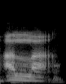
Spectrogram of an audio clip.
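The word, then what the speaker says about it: ألا: An, la, dibaca semuanya, baik yang ada nunnya ataupun yang bertasdid lamnya tadi, itu dibaca sama. Allah. Cara bacanya begitu.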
